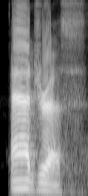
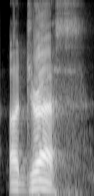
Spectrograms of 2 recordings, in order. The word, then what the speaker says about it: address: With the noun, the stress is on the first syllable.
